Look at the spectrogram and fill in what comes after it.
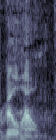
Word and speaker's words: Wilhelm: It's a Wilhelm or Wilhelm? – Wilhelm. – Wilhelm, it's German.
